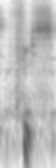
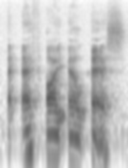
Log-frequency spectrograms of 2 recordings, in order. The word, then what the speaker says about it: fils: So the word for son is fils. This is an annoying word for learners because there is an F-I-L-S, but you are pronouncing the S.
